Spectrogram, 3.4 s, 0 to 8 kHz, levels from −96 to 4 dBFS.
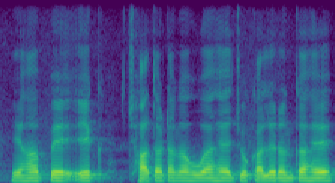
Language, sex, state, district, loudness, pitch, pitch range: Hindi, male, Jharkhand, Garhwa, -18 LUFS, 130 Hz, 125-130 Hz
